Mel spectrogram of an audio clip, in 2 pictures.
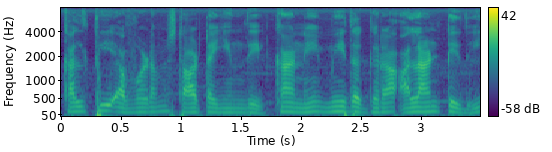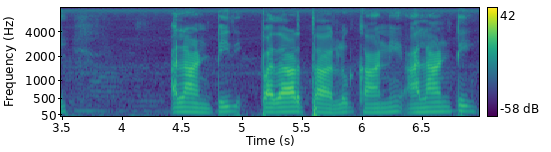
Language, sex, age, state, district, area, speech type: Telugu, male, 18-30, Telangana, Kamareddy, urban, spontaneous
